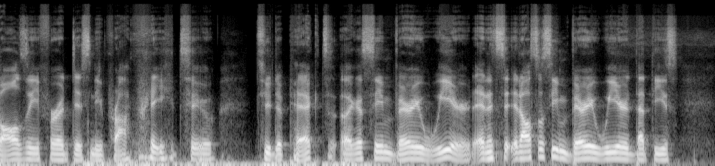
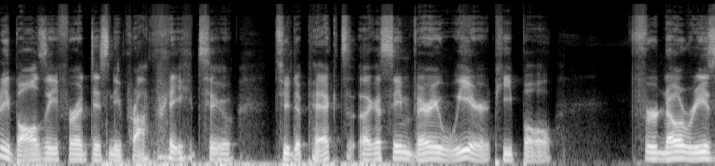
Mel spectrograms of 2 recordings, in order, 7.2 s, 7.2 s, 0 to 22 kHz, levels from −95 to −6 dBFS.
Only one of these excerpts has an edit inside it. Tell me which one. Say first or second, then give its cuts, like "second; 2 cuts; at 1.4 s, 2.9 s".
second; 1 cut; at 4.9 s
